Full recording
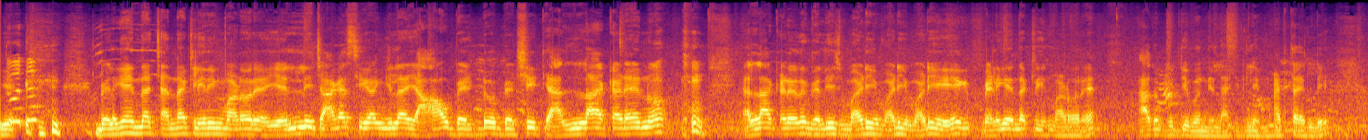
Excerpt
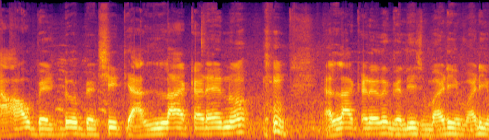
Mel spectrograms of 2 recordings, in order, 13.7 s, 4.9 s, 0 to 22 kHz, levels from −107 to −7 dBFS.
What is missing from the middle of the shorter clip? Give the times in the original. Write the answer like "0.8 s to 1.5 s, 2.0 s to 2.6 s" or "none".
none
